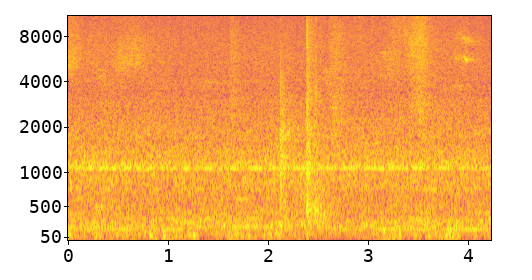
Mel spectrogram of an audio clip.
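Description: Steady low background rumble with a faint electrical hum, and one short tap about two and a half seconds in.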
